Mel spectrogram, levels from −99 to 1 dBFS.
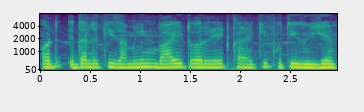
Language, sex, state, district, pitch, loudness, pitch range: Hindi, male, Madhya Pradesh, Bhopal, 175 Hz, -13 LUFS, 170-185 Hz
